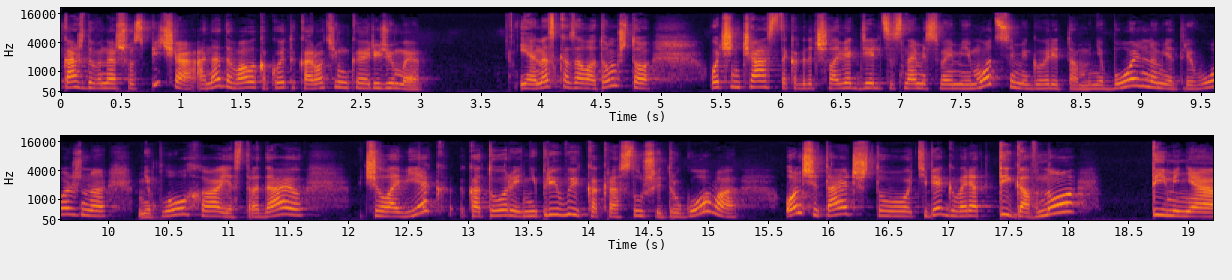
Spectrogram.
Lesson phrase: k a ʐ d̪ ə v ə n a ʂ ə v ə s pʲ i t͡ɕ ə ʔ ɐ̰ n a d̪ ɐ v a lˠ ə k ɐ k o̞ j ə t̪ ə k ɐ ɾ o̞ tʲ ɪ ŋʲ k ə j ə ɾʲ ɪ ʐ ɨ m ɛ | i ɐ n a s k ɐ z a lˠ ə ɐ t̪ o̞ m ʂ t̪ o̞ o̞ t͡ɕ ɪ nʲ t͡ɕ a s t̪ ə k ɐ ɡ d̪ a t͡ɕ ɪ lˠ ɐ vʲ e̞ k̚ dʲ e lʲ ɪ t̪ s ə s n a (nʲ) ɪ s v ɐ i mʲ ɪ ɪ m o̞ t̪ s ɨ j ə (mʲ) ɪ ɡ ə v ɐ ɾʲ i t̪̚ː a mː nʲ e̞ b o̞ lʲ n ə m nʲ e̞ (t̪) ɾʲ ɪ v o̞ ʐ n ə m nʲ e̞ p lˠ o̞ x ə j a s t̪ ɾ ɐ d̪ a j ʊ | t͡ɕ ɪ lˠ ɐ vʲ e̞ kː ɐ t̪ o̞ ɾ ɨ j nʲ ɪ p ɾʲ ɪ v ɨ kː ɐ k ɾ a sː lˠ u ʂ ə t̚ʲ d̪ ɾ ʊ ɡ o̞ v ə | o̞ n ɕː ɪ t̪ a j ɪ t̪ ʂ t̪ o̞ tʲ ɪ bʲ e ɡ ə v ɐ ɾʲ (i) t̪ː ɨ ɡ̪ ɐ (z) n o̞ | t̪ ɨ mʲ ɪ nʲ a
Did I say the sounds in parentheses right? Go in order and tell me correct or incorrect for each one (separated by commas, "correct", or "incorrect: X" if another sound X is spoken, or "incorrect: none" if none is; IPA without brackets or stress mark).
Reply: incorrect: mʲ, correct, correct, incorrect: a, incorrect: v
